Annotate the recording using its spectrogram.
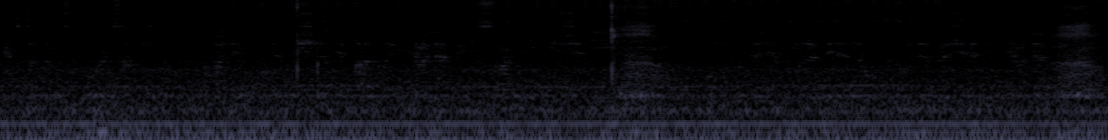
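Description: Faint tapping and scratching of a stylus on a tablet screen as an area is shaded in with short strokes, over a steady low hum.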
